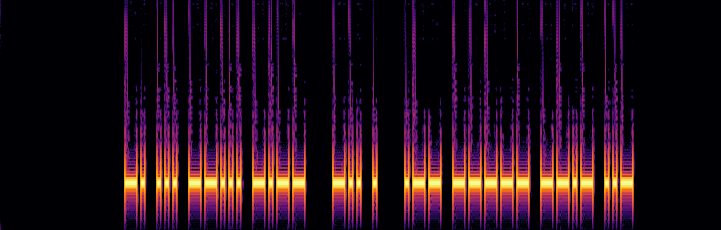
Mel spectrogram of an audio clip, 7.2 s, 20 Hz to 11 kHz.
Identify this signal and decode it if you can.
Morse code, heard as a keyed tone, about 30 wpm, 700 Hz. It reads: NS7Y DE W0QU
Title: USA Callsign DE Callsign - 4 Characters - 30wpm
